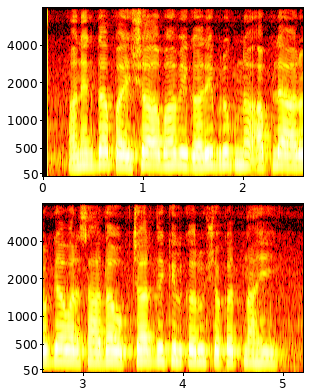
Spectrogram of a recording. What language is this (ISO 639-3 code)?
mar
